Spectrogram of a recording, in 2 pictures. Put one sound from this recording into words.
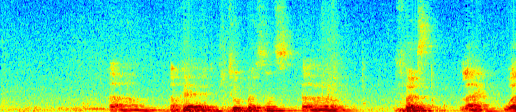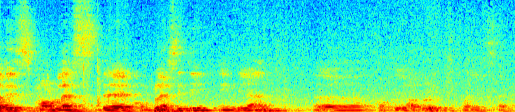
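A woman speaks calmly through a microphone in an echoing room.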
